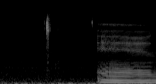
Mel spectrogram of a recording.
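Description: Mouse clicks while modelling and retopologizing a body in Blender: two short, faint clicks, then a steady humming tone takes over.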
